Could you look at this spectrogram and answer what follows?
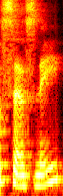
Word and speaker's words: Szczesny: name doctor was saying if the last name looks like blue Szczesny but it's pronounced the same rhymes with insane that will help you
